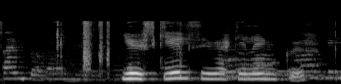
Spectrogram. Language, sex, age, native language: Icelandic, male, 10, Icelandic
